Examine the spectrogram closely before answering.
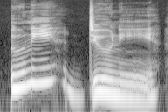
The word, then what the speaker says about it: Uniduni: Well, as the captain, our game for this week is Oonie Doney. The quick spell it U N I D U N I love it.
